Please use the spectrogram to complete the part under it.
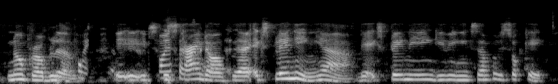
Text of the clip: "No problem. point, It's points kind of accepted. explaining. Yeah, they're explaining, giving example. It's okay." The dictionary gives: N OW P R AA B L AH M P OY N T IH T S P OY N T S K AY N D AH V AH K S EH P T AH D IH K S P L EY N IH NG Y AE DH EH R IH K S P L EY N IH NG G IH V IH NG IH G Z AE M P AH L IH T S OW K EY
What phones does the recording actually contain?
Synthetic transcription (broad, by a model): N OW P R AA B L AH M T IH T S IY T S K AY N D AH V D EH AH IH K S P L EY N IH NG Y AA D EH IH K S P L EY N IH NG G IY V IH NG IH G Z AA M P AH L IH T S OW K EY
